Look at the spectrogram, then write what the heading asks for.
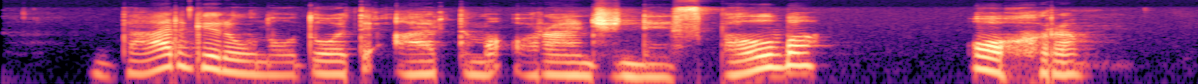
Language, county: Lithuanian, Telšiai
